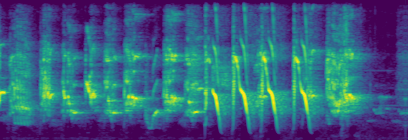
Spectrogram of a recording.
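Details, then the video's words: Javan myna provoking calls, a loud, dense stream of harsh chattering squawks broken by several sharp downslurred whistled notes in quick succession. "SUARANYA MENGGODA JALAK CEPAT TERIAK"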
